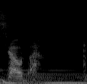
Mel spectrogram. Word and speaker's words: Gouda: He says it's pronounced Gouda, not Lit- Gouda.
